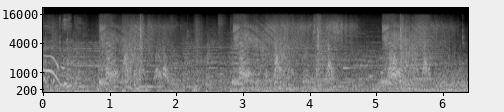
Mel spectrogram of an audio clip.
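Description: Cartoon action sound effects over background music: a series of about five crashing, whooshing hits.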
